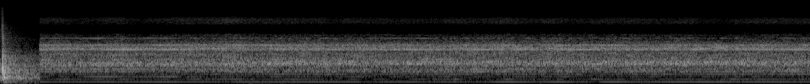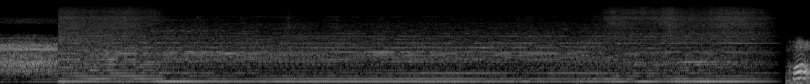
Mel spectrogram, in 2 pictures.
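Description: Bosch GEX 12V-125 cordless random orbital sander running with a steady hum. About two-thirds of the way in the sound changes to a deeper, stronger hum as the sander works on a wall.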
